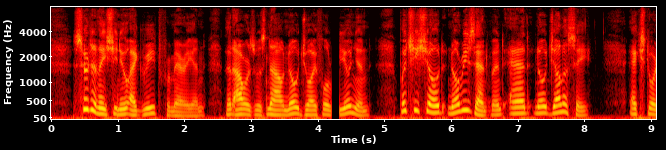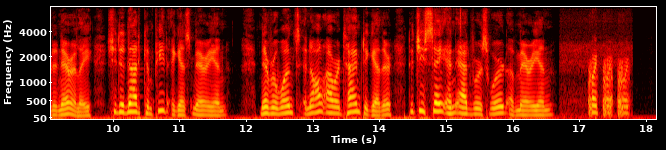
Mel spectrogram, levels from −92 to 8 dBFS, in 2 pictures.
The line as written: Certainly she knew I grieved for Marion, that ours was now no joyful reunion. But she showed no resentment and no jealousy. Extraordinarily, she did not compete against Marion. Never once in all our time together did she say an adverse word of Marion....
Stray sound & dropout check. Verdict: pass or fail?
fail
